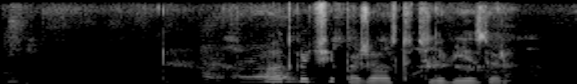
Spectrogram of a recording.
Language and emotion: Russian, sad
